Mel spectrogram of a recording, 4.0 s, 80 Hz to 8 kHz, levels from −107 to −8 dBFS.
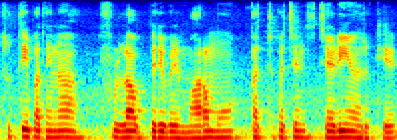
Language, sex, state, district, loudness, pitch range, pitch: Tamil, male, Tamil Nadu, Nilgiris, -17 LUFS, 135-140 Hz, 140 Hz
